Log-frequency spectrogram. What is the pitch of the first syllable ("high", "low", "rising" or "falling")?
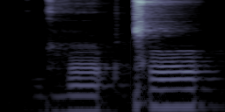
low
